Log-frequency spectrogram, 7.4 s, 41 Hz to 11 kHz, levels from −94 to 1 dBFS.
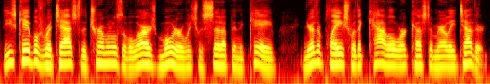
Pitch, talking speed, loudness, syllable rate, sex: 140 Hz, 220 wpm, -18 LUFS, 6.7 syllables/s, male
